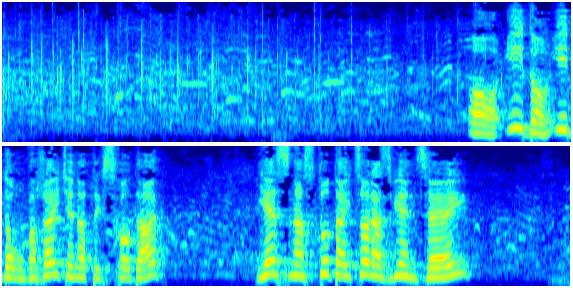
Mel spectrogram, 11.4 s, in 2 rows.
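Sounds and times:
applause: 0:00.0 - 0:05.0
speech: 0:04.7 - 0:07.4, 0:08.2 - 0:10.4.

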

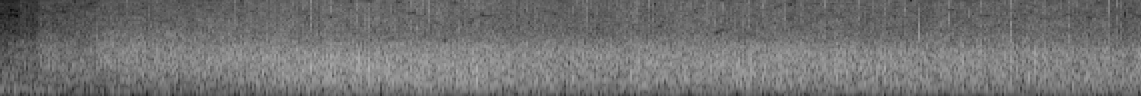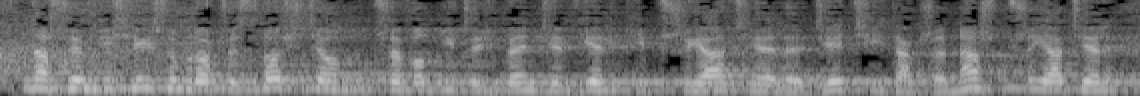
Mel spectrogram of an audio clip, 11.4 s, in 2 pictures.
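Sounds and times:
warm audience applause: 0:00.0 - 0:06.7
speech: 0:05.8 - 0:11.3.

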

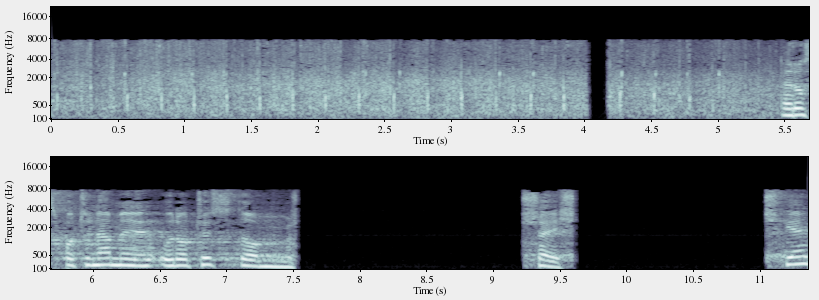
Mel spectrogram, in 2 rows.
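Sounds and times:
audience applauding: 0:00.0 - 0:06.4
speech: 0:05.5 - 0:07.6, 0:09.3 - 0:09.7, 0:11.0 - 0:11.3.

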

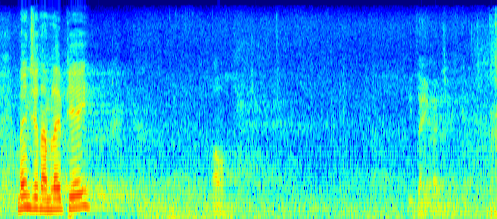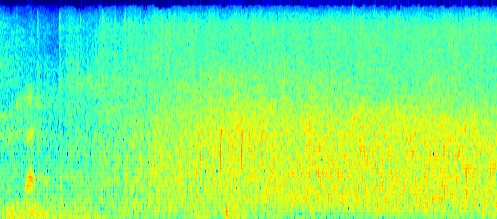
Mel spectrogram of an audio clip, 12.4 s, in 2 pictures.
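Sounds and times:
speech: 0:00.2 - 0:01.3
audience clapping: 0:06.1 - 0:12.4.

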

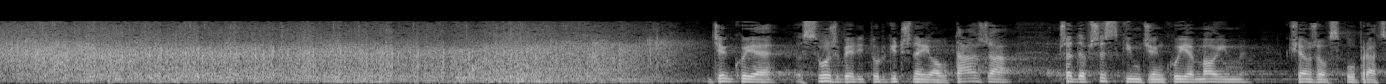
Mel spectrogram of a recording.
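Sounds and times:
audience applause: 0:00.0 - 0:07.1
speech: 0:07.2 - 0:13.8.

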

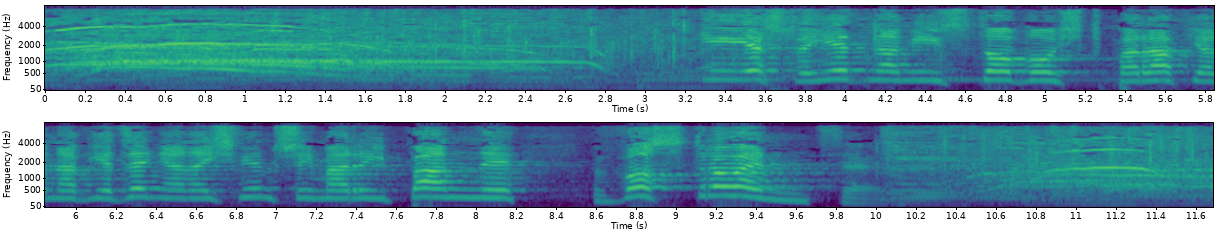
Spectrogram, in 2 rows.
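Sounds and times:
crowd cheering: 0:00.0 - 0:03.6, 0:10.0 - 0:11.6
crowd clapping: 0:00.0 - 0:04.7, 0:10.0 - 0:11.6
speech: 0:03.6 - 0:10.3.

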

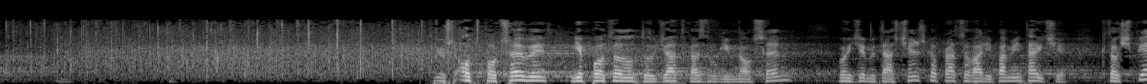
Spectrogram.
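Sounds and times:
audience applause: 0:00.0 - 0:05.4
speech: 0:04.3 - 0:11.4.

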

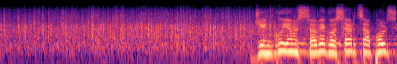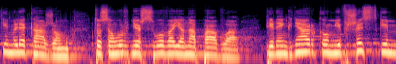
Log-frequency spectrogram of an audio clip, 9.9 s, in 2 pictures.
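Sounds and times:
audience applause: 0:00.0 - 0:04.4
speech: 0:03.2 - 0:09.9.

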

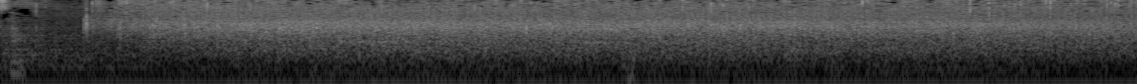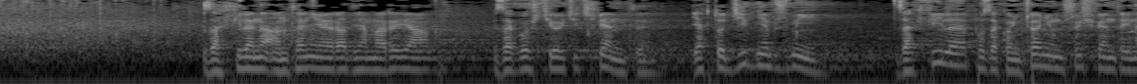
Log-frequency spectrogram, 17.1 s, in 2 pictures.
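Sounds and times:
speech: 0:00.1 - 0:00.4, 0:10.0 - 0:17.0
crowd applauding: 0:00.6 - 0:10.2.

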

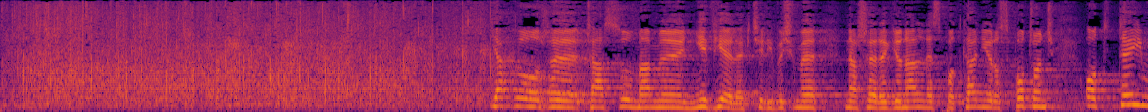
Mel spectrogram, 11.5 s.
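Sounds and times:
audience applause: 0:00.0 - 0:05.7
speech: 0:04.9 - 0:11.4.

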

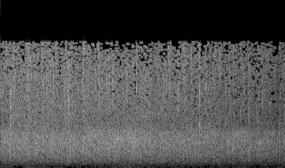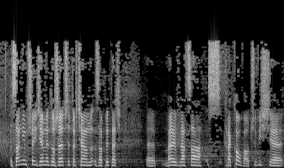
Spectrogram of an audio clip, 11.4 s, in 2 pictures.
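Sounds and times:
audience clapping: 0:00.0 - 0:06.3
speech: 0:05.9 - 0:11.3.

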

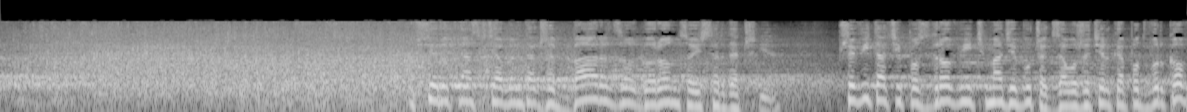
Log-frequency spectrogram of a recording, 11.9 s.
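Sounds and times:
crowd applauding: 0:00.0 - 0:05.8
speech: 0:04.3 - 0:11.8.

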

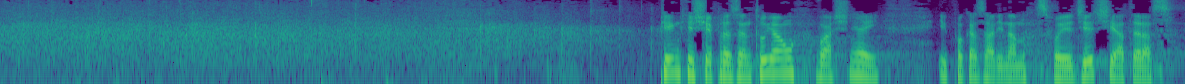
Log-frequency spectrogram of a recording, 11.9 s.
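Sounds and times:
audience applause: 0:00.0 - 0:06.6
speech: 0:06.6 - 0:11.8.

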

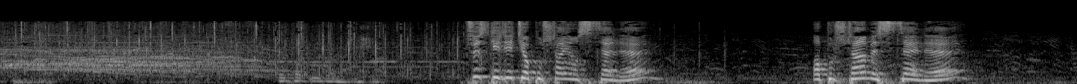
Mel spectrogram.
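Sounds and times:
audience applause: 0:00.0 - 0:05.2
speech: 0:02.8 - 0:04.0, 0:04.7 - 0:06.6, 0:08.1 - 0:09.7.

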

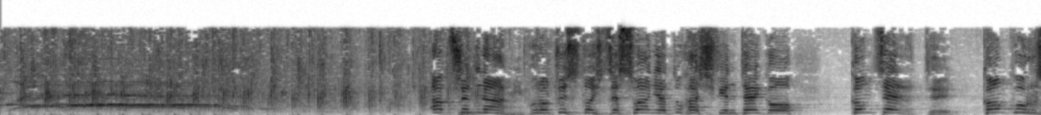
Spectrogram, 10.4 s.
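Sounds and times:
crowd on a square applauding at an outdoor Pentecost celebration: 0:00.0 - 0:05.9
speech: 0:04.3 - 0:10.4.

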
